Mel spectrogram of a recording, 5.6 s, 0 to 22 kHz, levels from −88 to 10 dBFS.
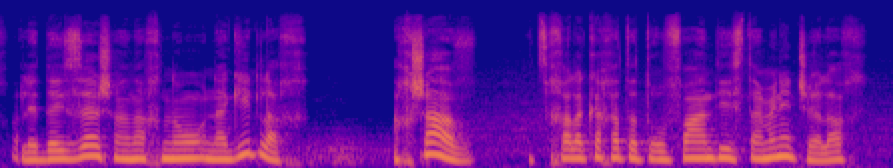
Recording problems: rain or running water; faint; throughout; 30 dB below the speech

